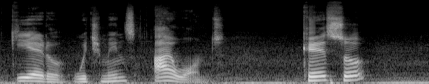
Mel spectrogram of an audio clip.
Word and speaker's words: queso: which means I want queso quiero ok the U is silent as we saw with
